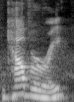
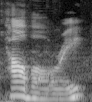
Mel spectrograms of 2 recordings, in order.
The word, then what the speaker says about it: cavalry: period historically at least cavalry calvary or as a viewer told me it's pronounced cavalry cavalry it's um cavalry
